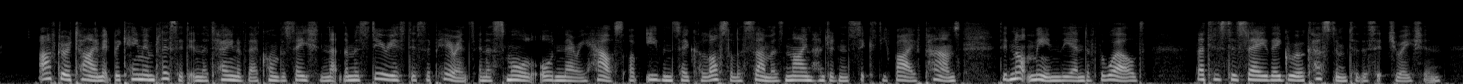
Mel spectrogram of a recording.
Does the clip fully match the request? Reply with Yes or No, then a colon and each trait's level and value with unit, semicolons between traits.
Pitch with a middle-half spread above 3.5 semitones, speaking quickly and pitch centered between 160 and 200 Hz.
No: average, 3.2 semitones; fast, 215 wpm; high, 190 Hz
